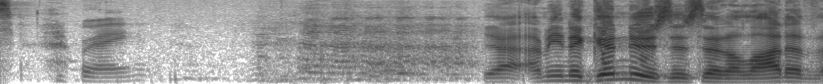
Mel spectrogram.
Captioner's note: laughter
